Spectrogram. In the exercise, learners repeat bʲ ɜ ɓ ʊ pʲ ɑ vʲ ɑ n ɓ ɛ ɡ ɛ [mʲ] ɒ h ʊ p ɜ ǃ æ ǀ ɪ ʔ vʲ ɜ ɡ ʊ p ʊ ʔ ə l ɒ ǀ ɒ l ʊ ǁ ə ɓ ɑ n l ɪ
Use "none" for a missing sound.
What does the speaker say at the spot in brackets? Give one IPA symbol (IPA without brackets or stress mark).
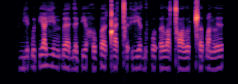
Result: pʲ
